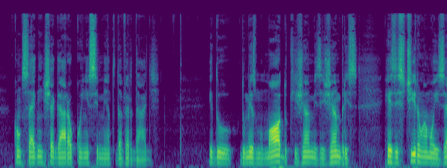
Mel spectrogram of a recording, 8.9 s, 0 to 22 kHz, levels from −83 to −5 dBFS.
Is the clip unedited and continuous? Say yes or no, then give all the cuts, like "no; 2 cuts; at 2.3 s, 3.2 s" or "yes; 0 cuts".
yes; 0 cuts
